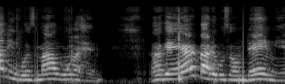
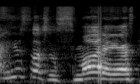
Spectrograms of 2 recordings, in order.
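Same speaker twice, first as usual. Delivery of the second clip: ordinary talk, nothing marked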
